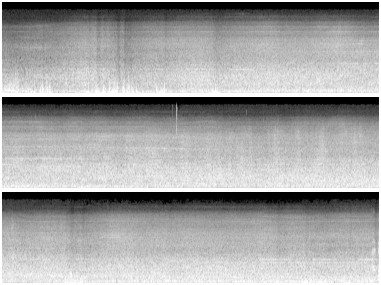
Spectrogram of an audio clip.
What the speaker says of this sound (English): they really like the freaking wind that's hitting here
